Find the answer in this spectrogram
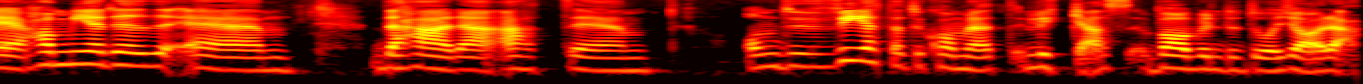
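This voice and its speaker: A woman at a medium pitch, speaking very slowly with ordinary pitch variation, in a very clean recording with a silent background. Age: 20s. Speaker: blogger and entrepreneur. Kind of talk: interview about recovery and career.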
